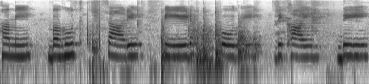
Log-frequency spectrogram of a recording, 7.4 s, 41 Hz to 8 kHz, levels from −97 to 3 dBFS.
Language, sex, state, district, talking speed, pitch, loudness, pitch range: Hindi, male, Punjab, Fazilka, 55 wpm, 235 Hz, -14 LUFS, 230-245 Hz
